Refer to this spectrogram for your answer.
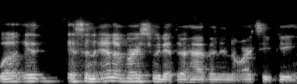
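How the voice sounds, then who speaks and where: A man with an unremarkable speaking voice, fairly even intonation and a fairly quick pace. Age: young. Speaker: comedian and children's book author. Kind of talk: interview.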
